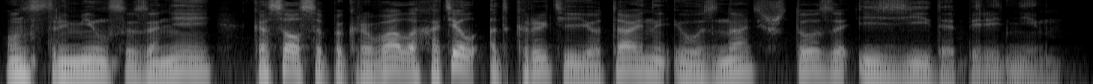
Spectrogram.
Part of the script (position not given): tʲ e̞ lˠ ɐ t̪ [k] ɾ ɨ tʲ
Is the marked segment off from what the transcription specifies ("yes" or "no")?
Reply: no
